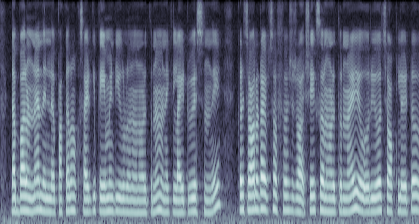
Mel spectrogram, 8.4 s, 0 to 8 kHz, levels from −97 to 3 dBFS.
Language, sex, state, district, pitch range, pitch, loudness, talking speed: Telugu, female, Telangana, Nalgonda, 170-195 Hz, 180 Hz, -16 LUFS, 155 wpm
